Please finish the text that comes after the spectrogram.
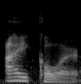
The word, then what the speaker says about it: ichor: I can feel it with magical ichor that's pronounced ichor.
